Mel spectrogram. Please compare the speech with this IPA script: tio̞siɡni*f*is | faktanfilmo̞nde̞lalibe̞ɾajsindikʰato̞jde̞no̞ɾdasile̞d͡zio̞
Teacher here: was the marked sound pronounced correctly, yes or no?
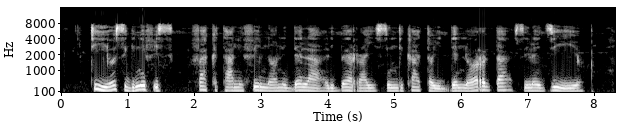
yes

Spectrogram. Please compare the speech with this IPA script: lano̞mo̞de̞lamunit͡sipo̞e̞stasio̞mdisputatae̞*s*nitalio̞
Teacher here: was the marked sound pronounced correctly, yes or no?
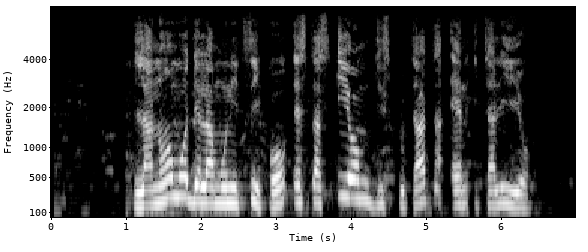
no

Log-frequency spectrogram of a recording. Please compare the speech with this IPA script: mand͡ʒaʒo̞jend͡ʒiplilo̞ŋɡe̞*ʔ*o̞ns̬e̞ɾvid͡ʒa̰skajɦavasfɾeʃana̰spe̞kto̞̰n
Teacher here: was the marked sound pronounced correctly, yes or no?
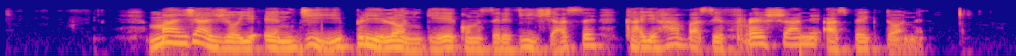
no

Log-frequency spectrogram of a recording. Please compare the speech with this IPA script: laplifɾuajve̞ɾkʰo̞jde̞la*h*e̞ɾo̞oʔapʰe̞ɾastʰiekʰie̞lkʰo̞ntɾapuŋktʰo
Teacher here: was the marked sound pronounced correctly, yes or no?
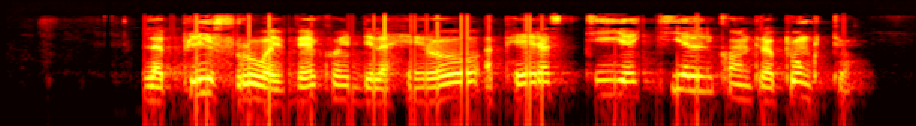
yes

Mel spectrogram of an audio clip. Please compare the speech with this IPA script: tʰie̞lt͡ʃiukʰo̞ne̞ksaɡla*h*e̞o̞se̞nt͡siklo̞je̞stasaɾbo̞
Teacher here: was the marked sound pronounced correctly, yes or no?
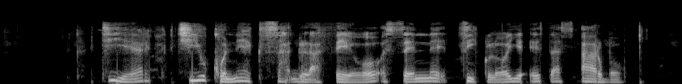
no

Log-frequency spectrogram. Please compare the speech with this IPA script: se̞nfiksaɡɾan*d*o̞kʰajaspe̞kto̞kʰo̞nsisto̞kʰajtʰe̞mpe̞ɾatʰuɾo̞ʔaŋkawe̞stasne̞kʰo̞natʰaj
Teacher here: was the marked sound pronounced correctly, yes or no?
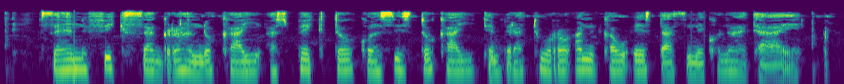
yes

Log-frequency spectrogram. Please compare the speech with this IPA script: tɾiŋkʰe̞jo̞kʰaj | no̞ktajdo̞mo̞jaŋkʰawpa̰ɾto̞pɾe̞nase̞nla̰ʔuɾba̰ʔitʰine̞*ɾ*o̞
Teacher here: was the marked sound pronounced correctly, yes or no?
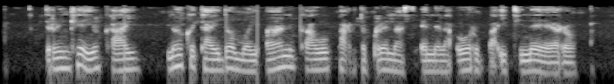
yes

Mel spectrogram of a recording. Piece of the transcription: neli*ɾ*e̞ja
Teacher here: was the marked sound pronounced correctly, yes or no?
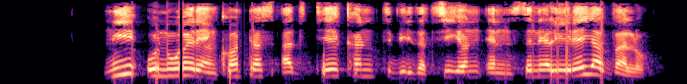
yes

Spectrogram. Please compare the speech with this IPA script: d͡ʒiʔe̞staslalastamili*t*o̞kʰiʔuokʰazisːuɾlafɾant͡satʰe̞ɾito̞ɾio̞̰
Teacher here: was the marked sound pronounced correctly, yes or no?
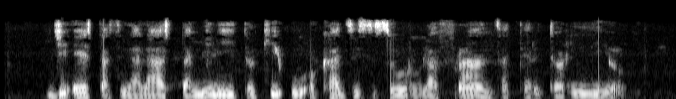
yes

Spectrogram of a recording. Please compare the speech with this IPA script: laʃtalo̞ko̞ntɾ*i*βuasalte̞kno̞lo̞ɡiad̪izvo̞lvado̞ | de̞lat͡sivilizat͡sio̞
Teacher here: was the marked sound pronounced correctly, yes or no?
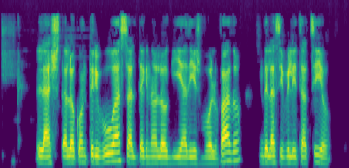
yes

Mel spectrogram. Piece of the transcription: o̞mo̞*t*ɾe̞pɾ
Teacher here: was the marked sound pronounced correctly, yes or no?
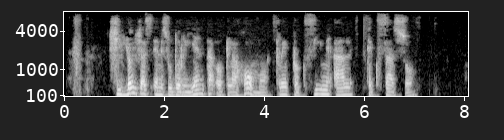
yes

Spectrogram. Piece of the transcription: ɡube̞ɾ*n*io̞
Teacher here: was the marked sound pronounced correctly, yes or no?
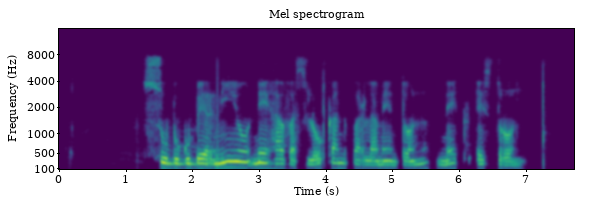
yes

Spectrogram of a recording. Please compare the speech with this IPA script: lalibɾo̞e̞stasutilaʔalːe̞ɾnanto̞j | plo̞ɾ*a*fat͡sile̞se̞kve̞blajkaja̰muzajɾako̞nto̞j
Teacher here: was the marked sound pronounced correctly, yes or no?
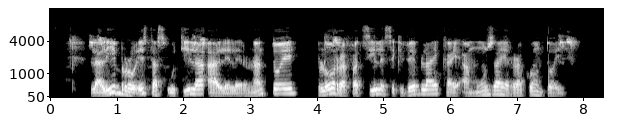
yes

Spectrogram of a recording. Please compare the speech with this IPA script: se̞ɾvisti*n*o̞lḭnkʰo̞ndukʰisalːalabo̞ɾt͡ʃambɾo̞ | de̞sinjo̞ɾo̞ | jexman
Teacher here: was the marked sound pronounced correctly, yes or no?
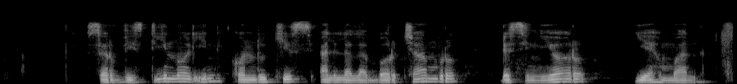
yes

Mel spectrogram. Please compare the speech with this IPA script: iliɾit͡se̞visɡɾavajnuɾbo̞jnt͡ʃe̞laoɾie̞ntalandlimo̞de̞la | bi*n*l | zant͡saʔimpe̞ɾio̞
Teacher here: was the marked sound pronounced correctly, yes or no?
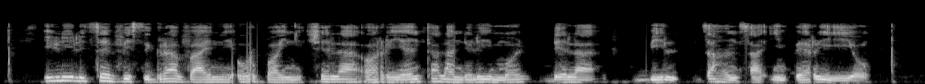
no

